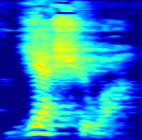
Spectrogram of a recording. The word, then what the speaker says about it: Yeshua: The original word in Aramaic, Jesus name is pronounced Yeshua, like Joshua. And Yeshua, that name means God saves.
